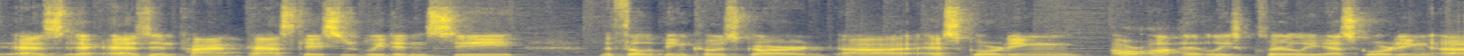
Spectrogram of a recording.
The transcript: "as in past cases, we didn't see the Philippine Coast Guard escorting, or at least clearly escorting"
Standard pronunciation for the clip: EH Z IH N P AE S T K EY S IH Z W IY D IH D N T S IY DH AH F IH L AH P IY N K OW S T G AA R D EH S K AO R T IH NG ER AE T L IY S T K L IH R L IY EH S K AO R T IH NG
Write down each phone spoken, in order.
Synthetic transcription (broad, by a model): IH Z IH N P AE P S K EY S IH Z W IY D IH D N T S IY DH AH F IH L AH P IY N K OW S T G AA R D EH S K AO R T IH NG ER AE T L IY S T K L IH R L IY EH S K AO R T IH NG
